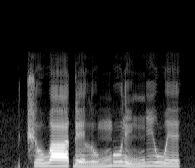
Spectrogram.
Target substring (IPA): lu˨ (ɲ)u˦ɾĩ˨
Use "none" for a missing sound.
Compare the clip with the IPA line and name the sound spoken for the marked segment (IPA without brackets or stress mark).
m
